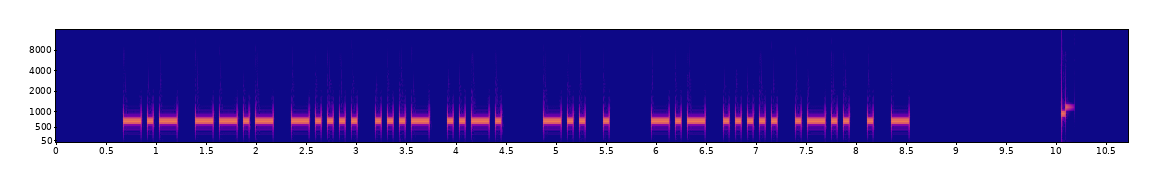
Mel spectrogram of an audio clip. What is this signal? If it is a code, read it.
Morse code, heard as a keyed tone, about 21 wpm, 700 Hz. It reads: KQ6VF DE K5LET
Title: USA Callsign DE Callsign - 5 Characters - 20wpm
